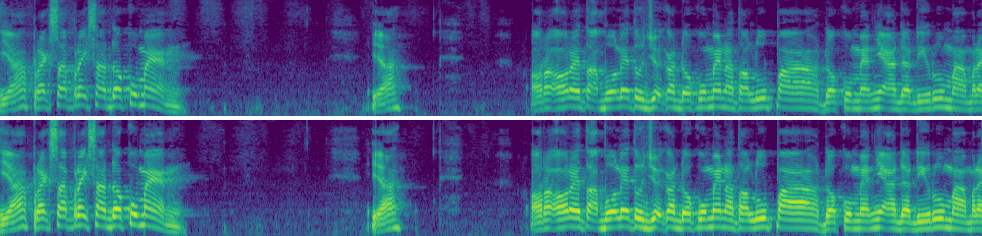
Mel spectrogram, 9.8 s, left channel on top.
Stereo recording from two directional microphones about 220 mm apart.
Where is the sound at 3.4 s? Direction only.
30° right (ahead or behind).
